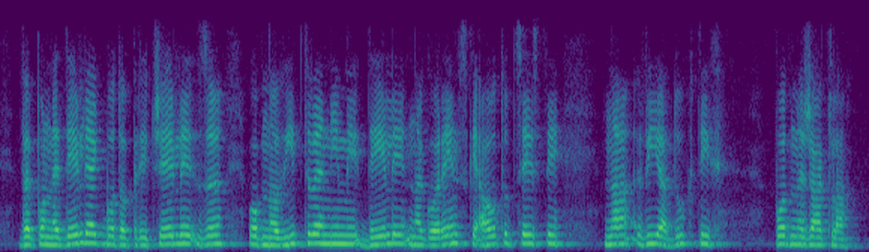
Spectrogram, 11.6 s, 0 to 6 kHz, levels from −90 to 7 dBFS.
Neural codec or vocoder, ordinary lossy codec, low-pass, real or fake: vocoder, 44.1 kHz, 128 mel bands every 256 samples, BigVGAN v2; AAC, 48 kbps; 5.4 kHz; fake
